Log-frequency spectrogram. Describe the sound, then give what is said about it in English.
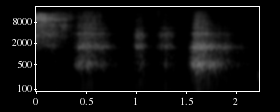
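Deep breaths drawn in through the nose during a guided breathing exercise: three breathy, hissing pulls, the last one the longest and fullest, separated by short silences. “taking a deep breath in through the nose, holding at the top.”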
